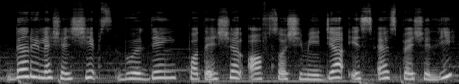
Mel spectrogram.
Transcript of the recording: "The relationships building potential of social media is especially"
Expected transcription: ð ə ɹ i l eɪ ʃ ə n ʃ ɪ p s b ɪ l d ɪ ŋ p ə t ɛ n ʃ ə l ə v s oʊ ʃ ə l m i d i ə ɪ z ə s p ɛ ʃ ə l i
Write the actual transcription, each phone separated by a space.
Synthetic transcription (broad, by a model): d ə ɹ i l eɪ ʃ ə n ʃ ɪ p s b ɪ l d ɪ ŋ p ə t ɛ n ʃ ə l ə f s oʊ ʃ ə l m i d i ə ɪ s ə s p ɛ ʃ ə l i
